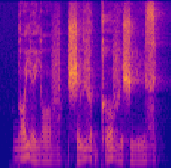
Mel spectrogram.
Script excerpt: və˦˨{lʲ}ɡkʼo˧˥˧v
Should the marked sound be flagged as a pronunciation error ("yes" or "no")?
yes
